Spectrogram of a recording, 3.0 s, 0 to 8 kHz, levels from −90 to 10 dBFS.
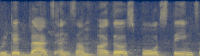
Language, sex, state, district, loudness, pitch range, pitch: English, female, Punjab, Kapurthala, -15 LUFS, 205-230 Hz, 215 Hz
